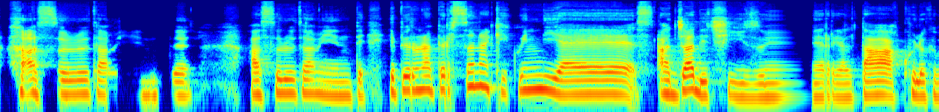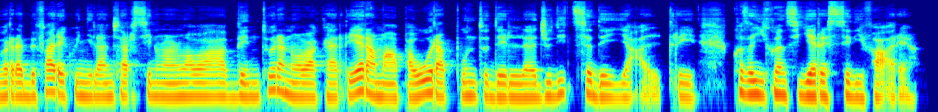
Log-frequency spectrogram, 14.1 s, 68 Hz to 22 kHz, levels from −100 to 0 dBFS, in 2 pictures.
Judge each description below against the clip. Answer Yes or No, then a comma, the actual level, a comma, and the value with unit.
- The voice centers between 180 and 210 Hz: No, medium, 160 Hz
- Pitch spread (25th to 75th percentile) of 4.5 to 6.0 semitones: No, narrow, 2.5 semitones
